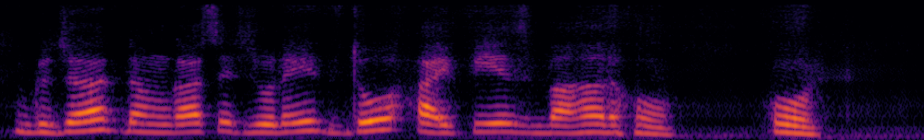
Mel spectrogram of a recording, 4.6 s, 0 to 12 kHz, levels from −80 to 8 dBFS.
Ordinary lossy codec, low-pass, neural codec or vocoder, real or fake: MP3, 96 kbps; 10.8 kHz; codec, 24 kHz, 0.5 kbps, DualCodec; fake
